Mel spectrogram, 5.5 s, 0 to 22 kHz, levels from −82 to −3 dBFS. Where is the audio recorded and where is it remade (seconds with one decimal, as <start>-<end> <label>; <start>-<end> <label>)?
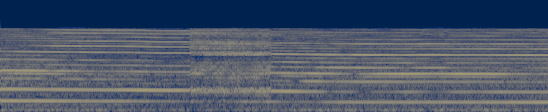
0.0-1.9 recorded; 1.9-2.7 remade; 2.7-5.5 recorded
